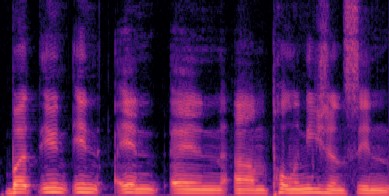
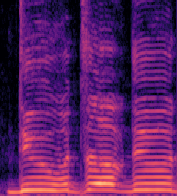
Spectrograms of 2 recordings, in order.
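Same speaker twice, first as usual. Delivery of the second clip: higher, drawled surfer-dude greeting; mock Californian; 9 semitones higher, 3 dB louder, slower than usual. Friend teasing how a Californian should sound, mock dude voice. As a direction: put on an exaggerated California dude voice. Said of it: "How are you supposed to sound like?".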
